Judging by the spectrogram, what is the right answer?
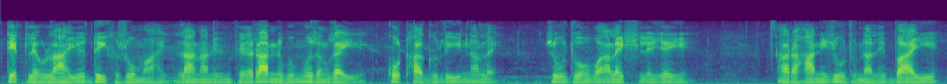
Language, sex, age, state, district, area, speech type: Bodo, male, 60+, Assam, Baksa, urban, spontaneous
